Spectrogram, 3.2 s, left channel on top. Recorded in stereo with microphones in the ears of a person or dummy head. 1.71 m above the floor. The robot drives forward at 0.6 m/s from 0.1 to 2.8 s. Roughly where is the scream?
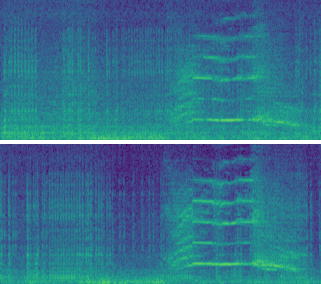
Right.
